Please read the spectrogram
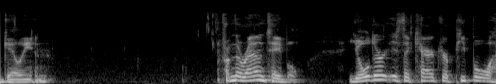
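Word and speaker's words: Jolder: Yes, it is pronounced Yolder, or at least all the writers pronounced it Yolder.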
